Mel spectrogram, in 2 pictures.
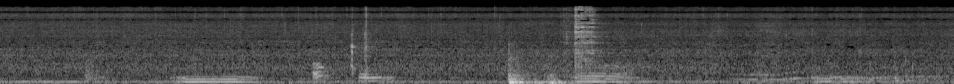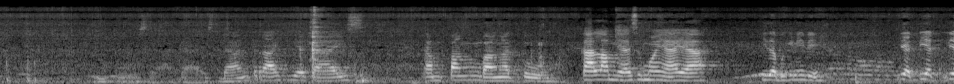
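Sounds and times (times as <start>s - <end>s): meat sizzling in a frying pan: 0.0s - 19.0s.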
